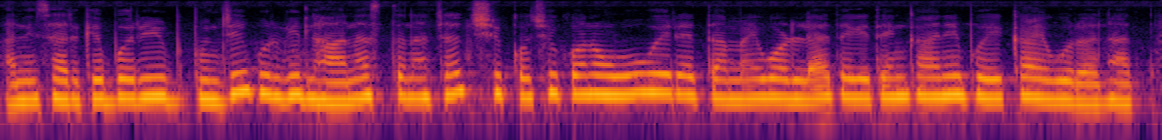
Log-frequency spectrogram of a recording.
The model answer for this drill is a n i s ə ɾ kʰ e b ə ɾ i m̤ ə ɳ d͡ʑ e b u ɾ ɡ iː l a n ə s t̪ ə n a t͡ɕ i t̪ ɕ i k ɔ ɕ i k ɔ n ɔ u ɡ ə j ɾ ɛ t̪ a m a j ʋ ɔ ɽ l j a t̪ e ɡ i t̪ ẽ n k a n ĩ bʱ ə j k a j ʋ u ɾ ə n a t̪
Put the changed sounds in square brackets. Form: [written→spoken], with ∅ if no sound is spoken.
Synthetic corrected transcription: a n i s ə ɾ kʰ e b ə ɾ i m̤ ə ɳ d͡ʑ e b u ɾ ɡ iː l a n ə s t̪ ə n a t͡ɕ [i→a] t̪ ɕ i k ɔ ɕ i k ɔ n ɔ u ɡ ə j ɾ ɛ t̪ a m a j ʋ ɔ ɽ l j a t̪ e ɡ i t̪ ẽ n k a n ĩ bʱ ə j k a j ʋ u ɾ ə n a t̪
